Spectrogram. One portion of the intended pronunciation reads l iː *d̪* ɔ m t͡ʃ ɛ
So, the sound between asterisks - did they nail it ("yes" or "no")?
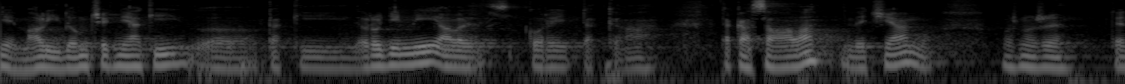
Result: yes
